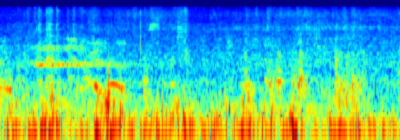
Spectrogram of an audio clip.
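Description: Indistinct talk over a steady low rumble.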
